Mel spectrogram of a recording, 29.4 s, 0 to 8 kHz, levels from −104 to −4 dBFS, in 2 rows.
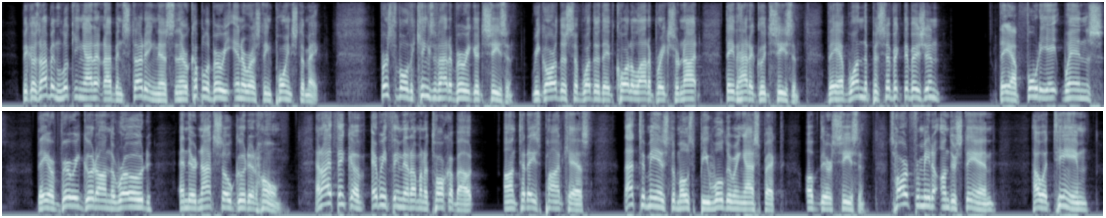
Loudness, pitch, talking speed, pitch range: -19 LUFS, 160 Hz, 220 wpm, 145-180 Hz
